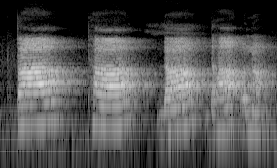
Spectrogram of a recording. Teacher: जब आप ता को बोलेंगे तब क्या होगा, आपकी जो जीभ है वो दांतों से टच होगी, इसीलिए इन्हें दंत व्यंजन के नाम से जानते हैं।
